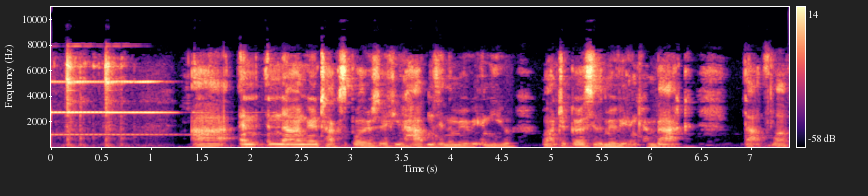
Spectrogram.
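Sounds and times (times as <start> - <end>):
small bell being struck and ringing: 0.0 - 1.4
speech: 1.4 - 7.3.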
